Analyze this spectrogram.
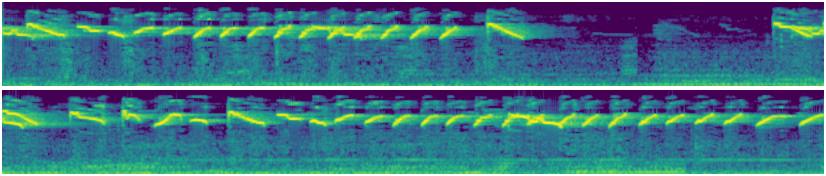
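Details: Oriental white-eye (pleci) singing in the long "tulitwitwit" style: high, rapid trilled phrases of repeated twittering notes, broken by a short pause near the middle, then resuming with sharp downslurred whistles and further fast trills.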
